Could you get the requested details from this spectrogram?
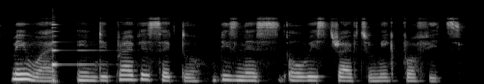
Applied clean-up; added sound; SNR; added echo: neural mask model RNNoise.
